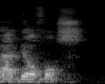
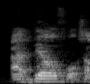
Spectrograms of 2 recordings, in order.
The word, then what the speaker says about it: adelphos: Now the word there, brethren, in the Greek is the word adelphos. Adelphos. I'll spell that for you as well. A-D-E-L-P-H-O-S. That should be correct. Adelphos. A-D-E-L-P-H-O-S.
